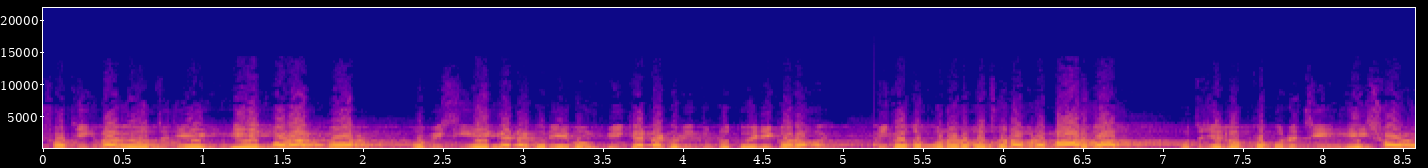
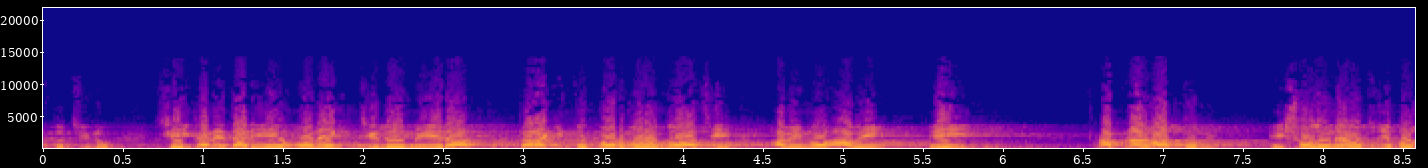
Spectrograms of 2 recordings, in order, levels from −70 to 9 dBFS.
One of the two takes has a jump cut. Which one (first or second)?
first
